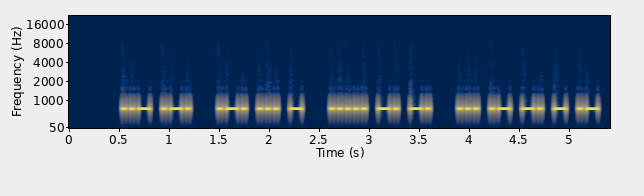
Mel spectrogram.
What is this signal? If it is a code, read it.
Morse code, heard as a keyed tone, about 32 wpm, 700 Hz. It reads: UR RST 5NN SANTA
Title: Practice QSO - Exchange 1 - Beginning - 30wpm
